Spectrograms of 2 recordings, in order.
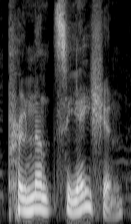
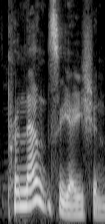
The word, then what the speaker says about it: pronunciation: Pronunciation is very often said as pronunciation, but there ain't no O in it.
